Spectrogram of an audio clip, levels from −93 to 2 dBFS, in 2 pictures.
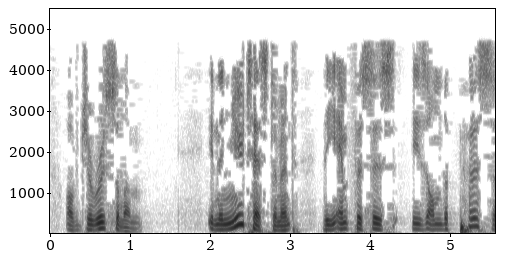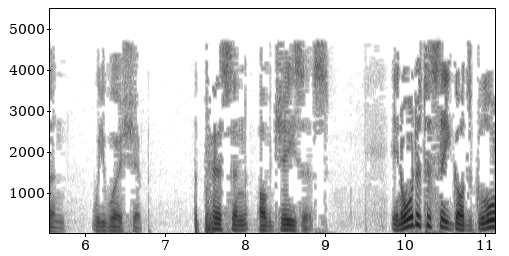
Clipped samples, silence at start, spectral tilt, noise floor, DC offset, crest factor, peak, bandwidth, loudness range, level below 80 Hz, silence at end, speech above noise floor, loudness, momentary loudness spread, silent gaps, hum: under 0.1%; 0.2 s; -9 dB/octave; -71 dBFS; under 0.1%; 20 dB; 0 dBFS; 4.9 kHz; 6 LU; -44 dBFS; 0 s; 52 dB; -20 LUFS; 15 LU; none; none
